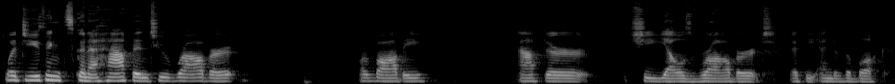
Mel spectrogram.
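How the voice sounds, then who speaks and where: A woman's voice: deep voice, little pitch movement, measured pace, long pauses. A woman schoolteacher reading a picture book aloud to young pupils, using simple phrasing and stopping to ask them questions. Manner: simple child-directed phrasing, checking questions.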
